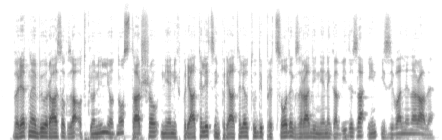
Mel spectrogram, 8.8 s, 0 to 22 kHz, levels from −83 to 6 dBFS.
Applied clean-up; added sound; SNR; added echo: classical method spectral subtraction.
